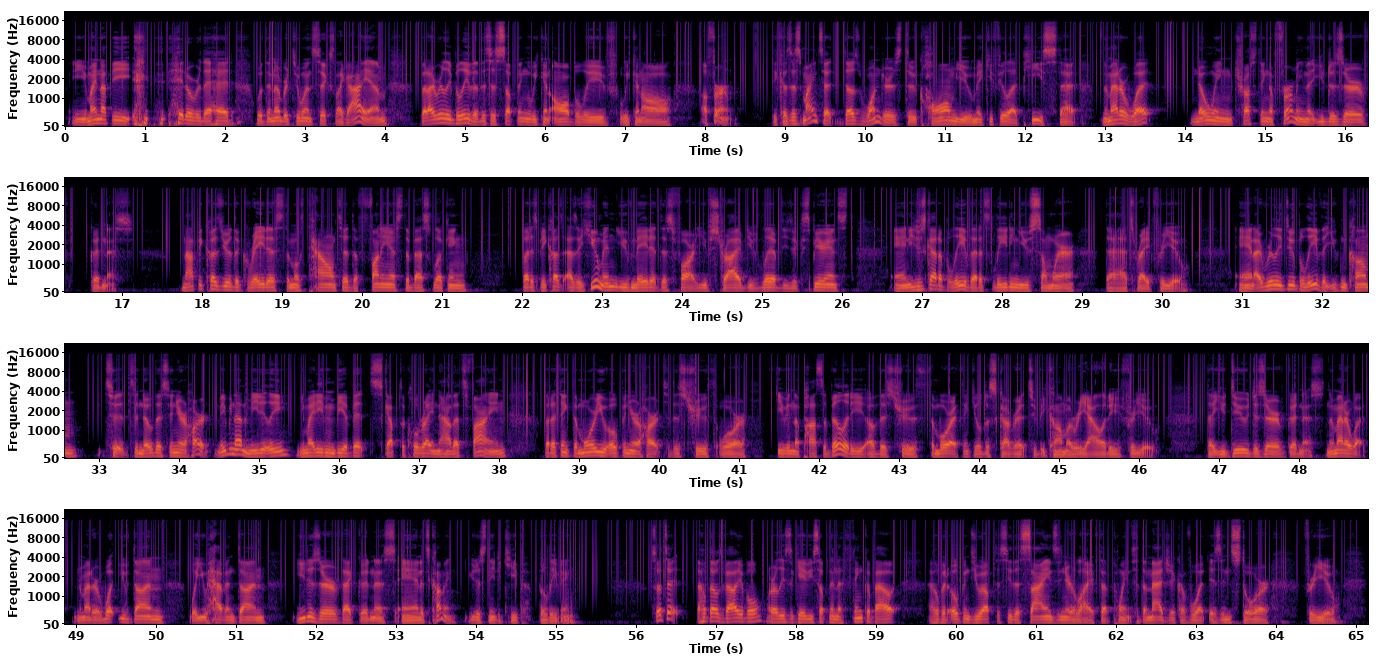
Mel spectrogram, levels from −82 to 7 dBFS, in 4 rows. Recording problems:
crackle, like an old record; noticeable; 15 dB below the speech

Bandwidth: 15 kHz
